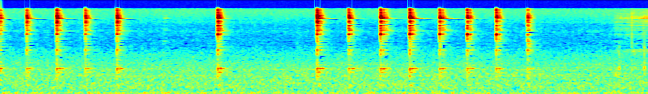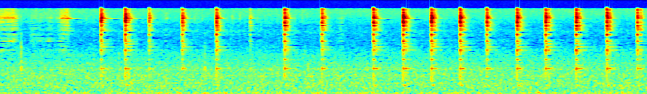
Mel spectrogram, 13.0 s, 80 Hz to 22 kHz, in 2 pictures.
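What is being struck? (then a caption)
Stainless steel pipe. A thin rod held vertically taps a long, hollow, horizontal stainless steel pipe about 31 times. The pipe rests in white foam net sleeves on a lab bench, with sensor cables attached. Each tap is a short, bright metallic clink with a brief high ring; the taps come in uneven bursts with a lull around six to seven seconds, over a steady low hum.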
